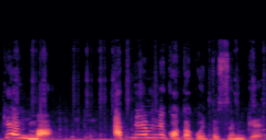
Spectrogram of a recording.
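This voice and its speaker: A cheeky young village bride. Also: female voice, sits high, sing-song, normal speed, pushed and bright, faint music behind, exaggerated voice. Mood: pert. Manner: pert, coaxing, bossy. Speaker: new bride.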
